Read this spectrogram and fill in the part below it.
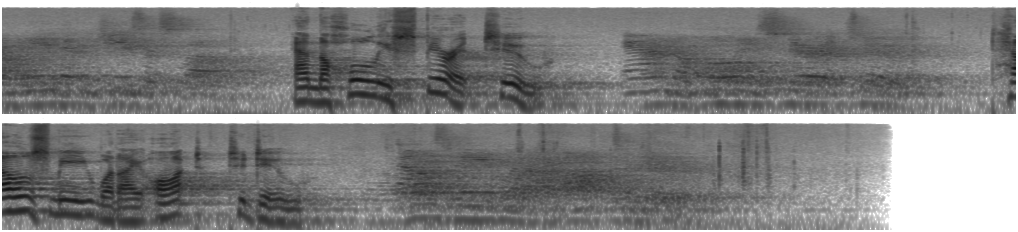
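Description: A woman sings slowly in a large echoing hall.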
